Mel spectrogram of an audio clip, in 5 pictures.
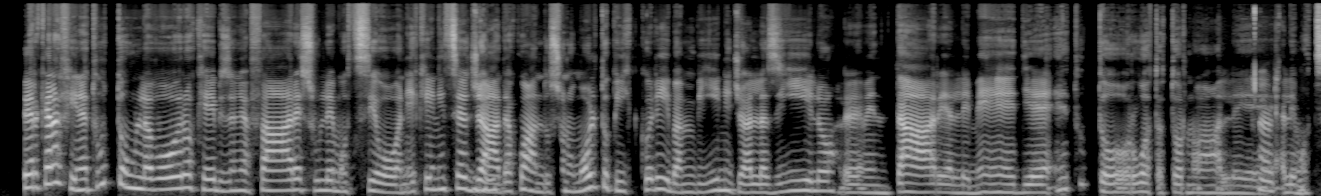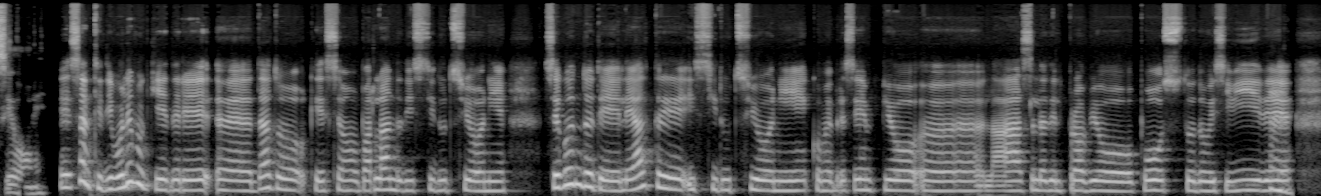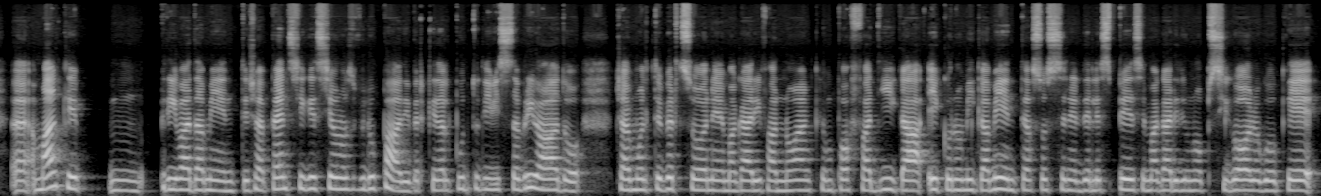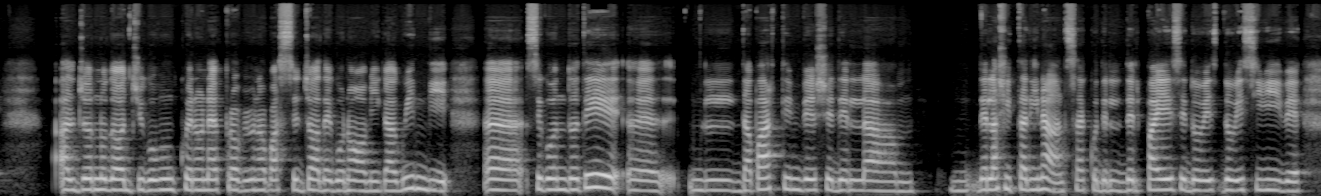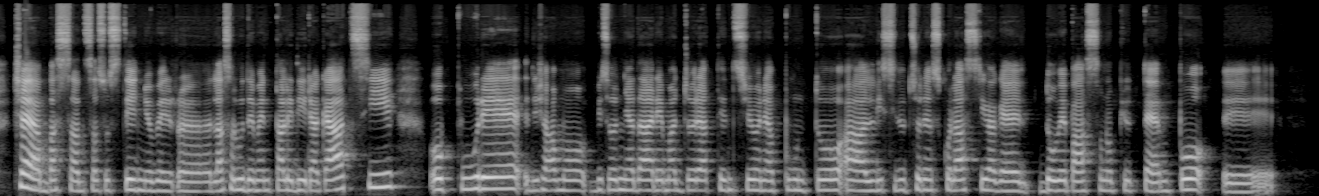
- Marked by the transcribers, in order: "proprio" said as "propio"; "cioè" said as "ceh"; "cioè" said as "ceh"; tapping; "proprio" said as "propio"
- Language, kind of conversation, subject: Italian, podcast, Come sostenete la salute mentale dei ragazzi a casa?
